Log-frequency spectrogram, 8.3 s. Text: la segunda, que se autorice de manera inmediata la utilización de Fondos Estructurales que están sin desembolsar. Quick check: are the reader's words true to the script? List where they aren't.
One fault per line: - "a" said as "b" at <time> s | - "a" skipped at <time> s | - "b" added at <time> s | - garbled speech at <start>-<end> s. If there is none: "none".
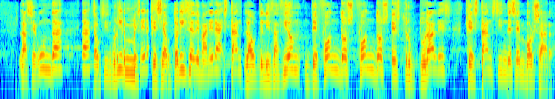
- garbled speech at 1.2-2.2 s
- "inmediata" said as "están" at 3.3 s
- "Fondos" added at 5.3 s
